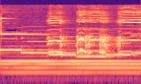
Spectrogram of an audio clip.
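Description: A rooster crowing for about a second, starting about two-thirds of a second in, over a chime-like chord that is struck at the start and held.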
